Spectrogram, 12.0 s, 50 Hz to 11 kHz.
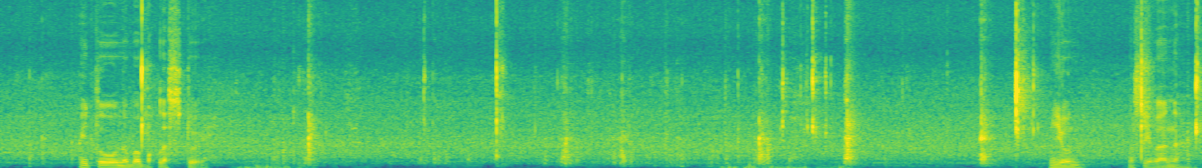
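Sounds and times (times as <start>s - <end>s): sharp clicks: 10.1s - 10.5s.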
